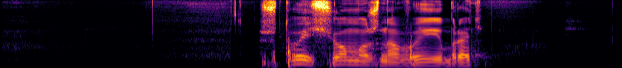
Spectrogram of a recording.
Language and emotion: Russian, sad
